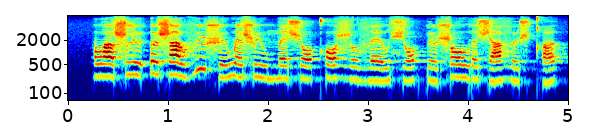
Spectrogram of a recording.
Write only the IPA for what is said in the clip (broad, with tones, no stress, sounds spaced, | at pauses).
lˠ a˧˩ ʂ l ʏ˨˩˦ ʔ ə˧˩ ʂ a˧˩ u̯ v y˥˧ ʂ ʏ˨˥ w ɛ˨˥ ʂ y˧˩ u̯ m ɛ˧˩ ʃ ɔ˨˩˦ kʰ ɔ˧ ɮ ʊ˧˩ v ɛ˨˩˦ u̯ ɕ ɔ˨˥ k͡p ʏ˧˩ ʂ ɔ˥˧ u̯ ɾ ə˧˩ ʃ a˨˥ v ø˧˩ ʃ qʰ ə˨˥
